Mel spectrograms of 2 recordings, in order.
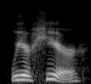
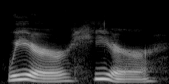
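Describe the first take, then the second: First: The vowel is short, on one pitch step. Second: The vowel is stretched across two pitch steps. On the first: The speaker calls it wrong. "Instead of" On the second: The speaker calls it right. "lengthen your vowel sounds, put them on two stair steps"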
